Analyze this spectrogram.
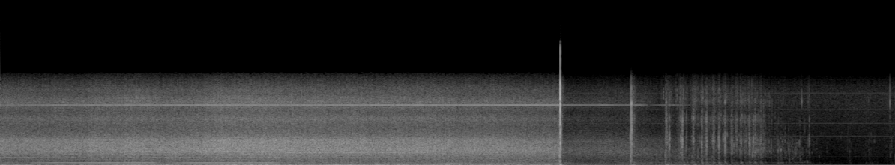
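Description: Onboard sound of a radio-controlled model seaplane: the propeller motor running with wind rushing past, its pitch stepping up and down with the throttle. About seven and a half seconds in the motor cuts off suddenly, leaving a much quieter stretch with scattered light ticks as the plane comes down to the water.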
